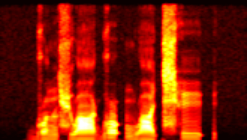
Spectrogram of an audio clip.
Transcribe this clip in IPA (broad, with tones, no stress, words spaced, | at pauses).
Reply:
ɡo˧nɕwa˧ ɡo˦ʔn̪wa˨˩t͡ɕʰi˦ʔ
